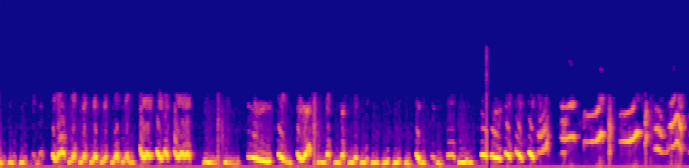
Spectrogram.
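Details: White-rumped shama delivering a tight ngeroll: long runs of fast, rattling, rolling notes at a fairly low pitch, ending in a series of high, thin, sweeping whistles.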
